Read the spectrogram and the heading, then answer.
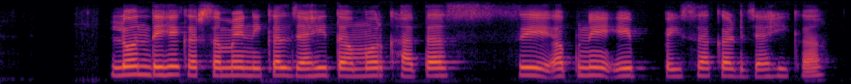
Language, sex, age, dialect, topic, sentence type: Chhattisgarhi, female, 25-30, Northern/Bhandar, banking, question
